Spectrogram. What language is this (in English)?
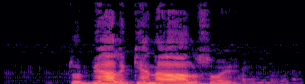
Kohistani Shina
